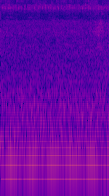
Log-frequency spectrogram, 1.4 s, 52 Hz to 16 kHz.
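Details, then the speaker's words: Regency Cabana ceiling fan without light kit, drawing 0.3 A, 27.8 W, then taken to high; steady low motor hum under airy rush, bearings with slight whir; motor described as not the best. "The bearings do have a slight bit of a whir to them, it sounds like."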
